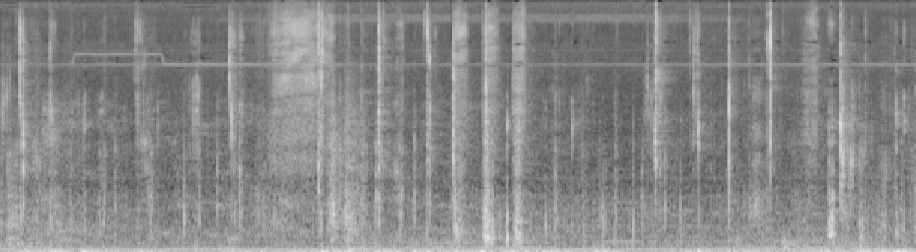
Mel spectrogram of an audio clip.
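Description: A person biting into and chewing cream-filled buns with a crumbly, crunchy topping, giving irregular mouth clicks and soft crunches, loudest about halfway through and again near the end.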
